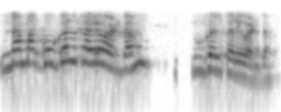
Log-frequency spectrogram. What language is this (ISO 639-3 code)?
snd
